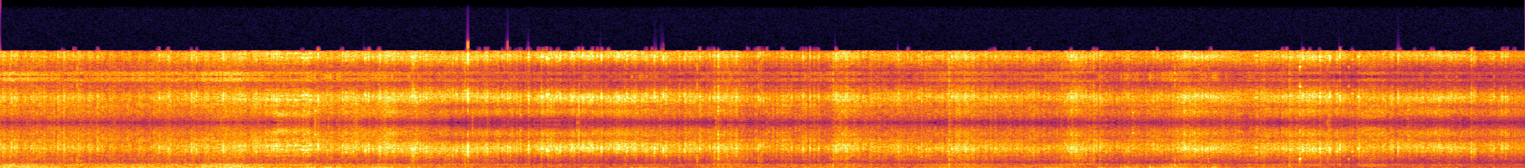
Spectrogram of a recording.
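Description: Wind rushing over a helmet-mounted microphone, mixed with a dog scooter's tyres rolling over a gravel trail at speed behind a pair of huskies. The rumble is heaviest in the first few seconds and eases off toward the end.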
